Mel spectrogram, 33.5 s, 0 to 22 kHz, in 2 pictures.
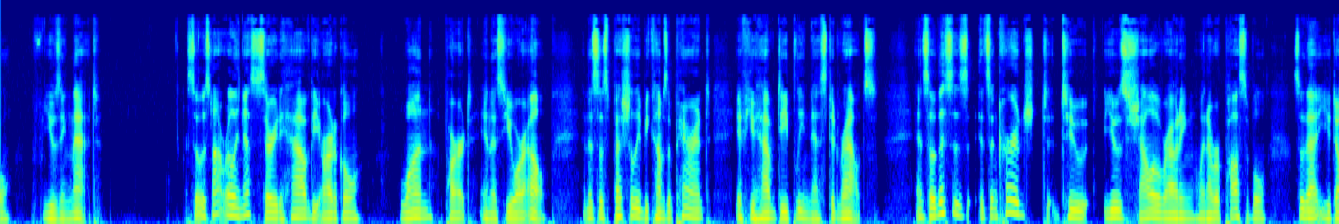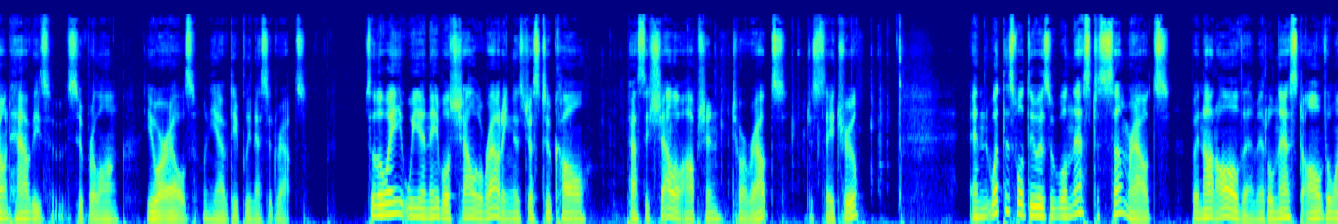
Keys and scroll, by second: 4.6 super+z, 25.7 ctrl+l.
